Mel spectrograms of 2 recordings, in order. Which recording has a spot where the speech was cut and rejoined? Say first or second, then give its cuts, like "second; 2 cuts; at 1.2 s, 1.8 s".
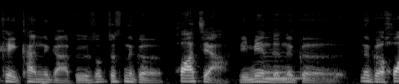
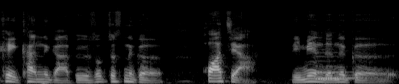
first; 2 cuts; at 1.7 s, 2.3 s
